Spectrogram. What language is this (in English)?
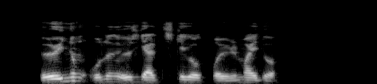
Uyghur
